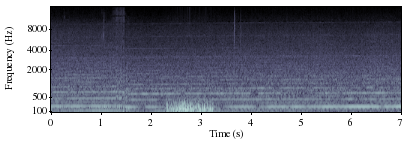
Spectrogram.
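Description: A racing car engine whines steadily at high revs.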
